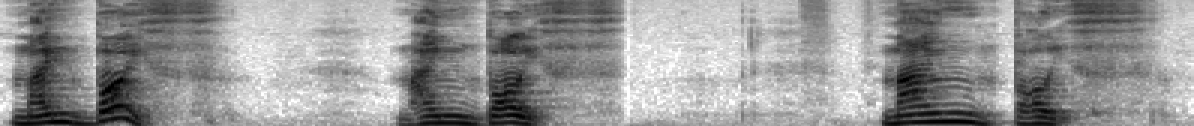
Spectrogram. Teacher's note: Poeth. Mutates again. P becomes a B sound.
